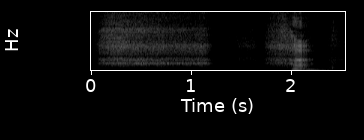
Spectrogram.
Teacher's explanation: É uma fricativa porque a gente tem esse fluxo contínuo do ar. é desvozeada e o ponto de articulação é ali a passagem de ar nas cordas vocais, que é a glote, né? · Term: fricativa glotal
